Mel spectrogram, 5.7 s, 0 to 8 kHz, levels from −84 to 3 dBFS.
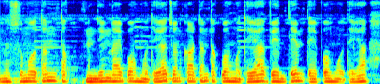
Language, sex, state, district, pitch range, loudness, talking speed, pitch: Mizo, male, Mizoram, Aizawl, 105-115 Hz, -16 LUFS, 295 wpm, 110 Hz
